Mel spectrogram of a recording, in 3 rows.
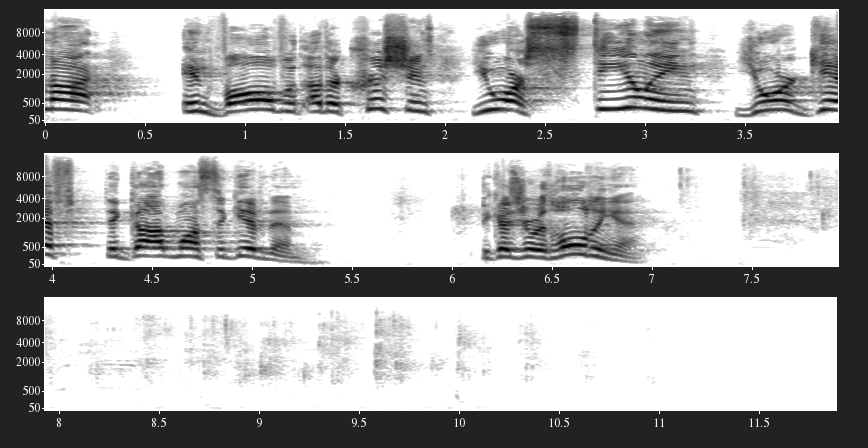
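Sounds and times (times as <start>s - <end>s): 
speech: 0.0s - 5.4s, 6.1s - 7.0s
sparse clapping from small audience: 5.7s - 11.8s.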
